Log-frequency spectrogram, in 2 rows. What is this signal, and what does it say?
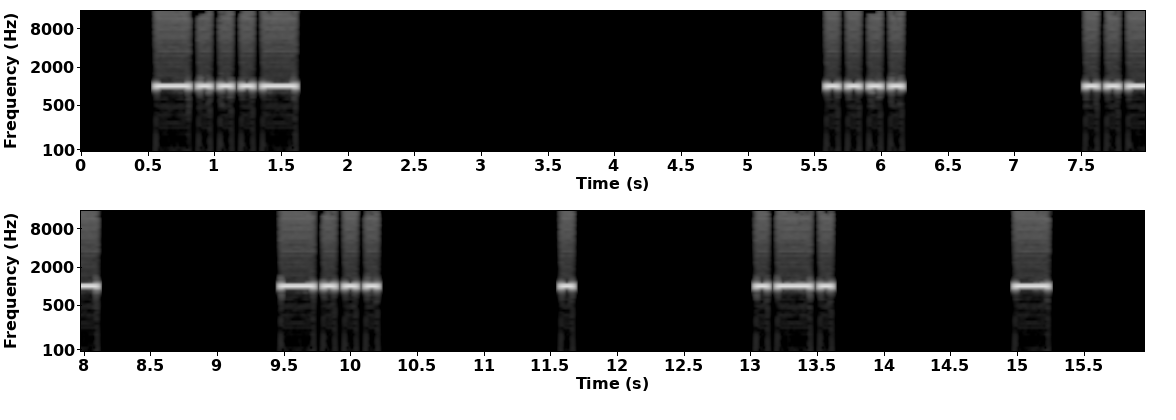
Morse code, heard as a keyed tone, about 15 wpm, spaced as for 5 wpm, 1000 Hz. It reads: <BT> HUBERT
